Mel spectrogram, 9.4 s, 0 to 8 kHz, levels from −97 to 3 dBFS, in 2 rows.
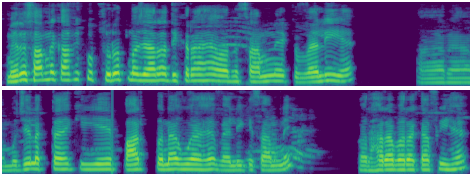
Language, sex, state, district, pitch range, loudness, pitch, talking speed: Hindi, male, Uttar Pradesh, Deoria, 170-210 Hz, -18 LUFS, 185 Hz, 190 wpm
